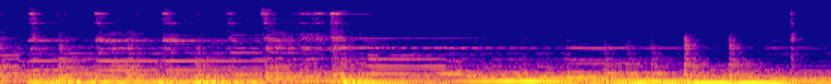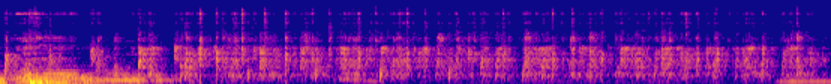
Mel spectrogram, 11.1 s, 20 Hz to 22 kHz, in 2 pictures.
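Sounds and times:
audience clapping: 0:05.2 - 0:11.0.

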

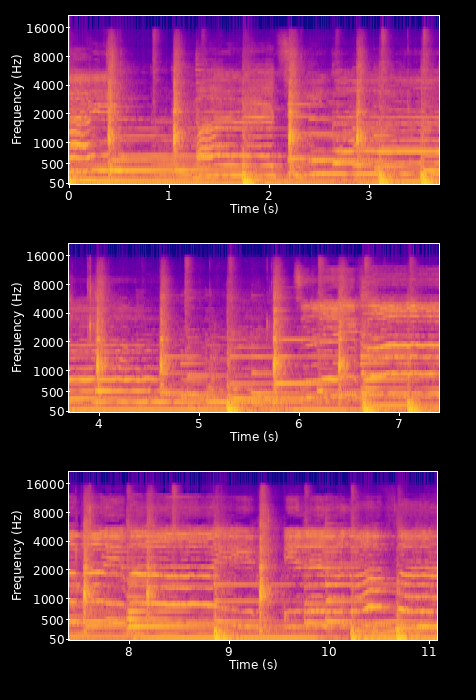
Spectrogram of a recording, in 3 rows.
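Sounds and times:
youth choir singing: 0:00.0 - 0:04.7, 0:05.8 - 0:11.0
bass and drumbeat accompaniment: 0:00.0 - 0:11.0.

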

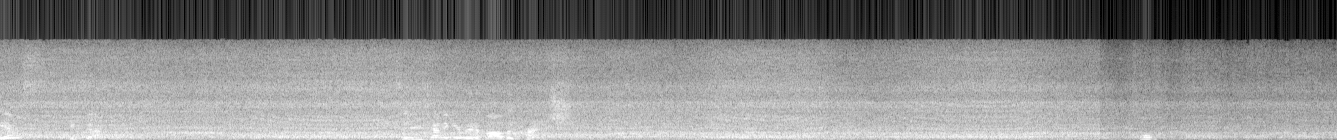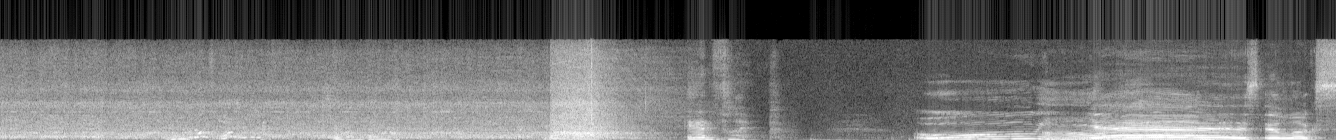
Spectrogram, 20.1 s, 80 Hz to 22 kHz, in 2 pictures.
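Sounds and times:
hair dryer blowing: 0:00.0 - 0:15.2.

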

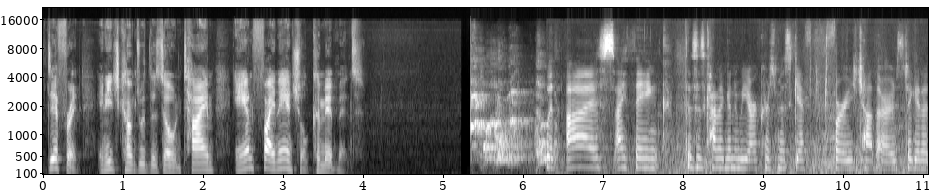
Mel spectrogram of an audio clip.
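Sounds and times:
dogs barking loudly: 0:05.4 - 0:06.4.

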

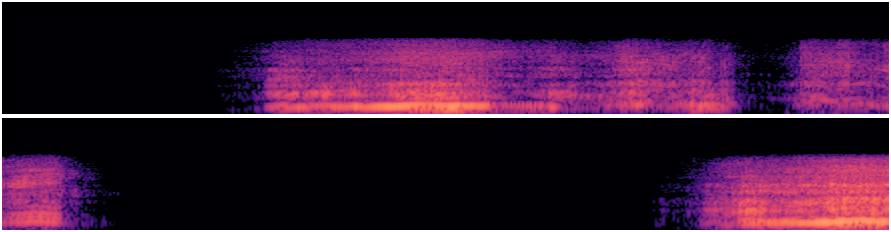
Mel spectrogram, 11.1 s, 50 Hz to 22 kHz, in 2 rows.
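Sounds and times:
dirt bike engine revving: 0:01.5 - 0:06.2, 0:10.0 - 0:11.0.

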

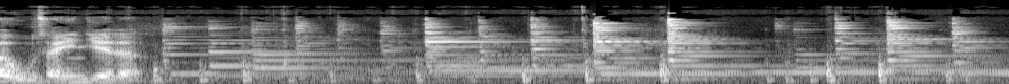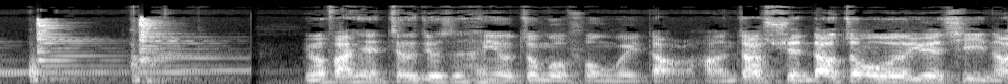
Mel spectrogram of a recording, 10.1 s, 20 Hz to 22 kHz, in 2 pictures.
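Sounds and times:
plucked zither melody: 0:00.0 - 0:06.4.

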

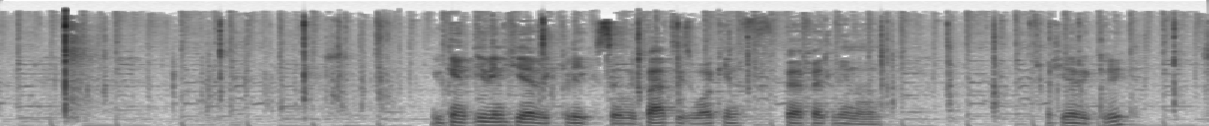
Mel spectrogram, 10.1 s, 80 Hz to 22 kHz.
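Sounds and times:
background music with beat: 0:00.0 - 0:10.0
plastic latch clicking: 0:00.5 - 0:03.5, 0:04.4 - 0:06.3, 0:07.2 - 0:10.0.

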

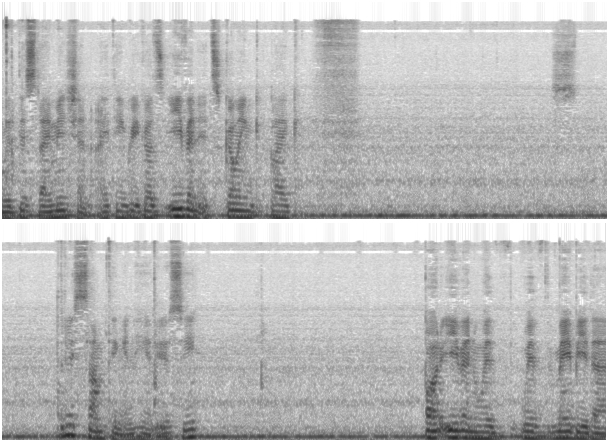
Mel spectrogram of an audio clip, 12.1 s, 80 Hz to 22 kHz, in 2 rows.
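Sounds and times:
low background hum: 0:00.0 - 0:12.0
short hiss: 0:03.1 - 0:03.6.

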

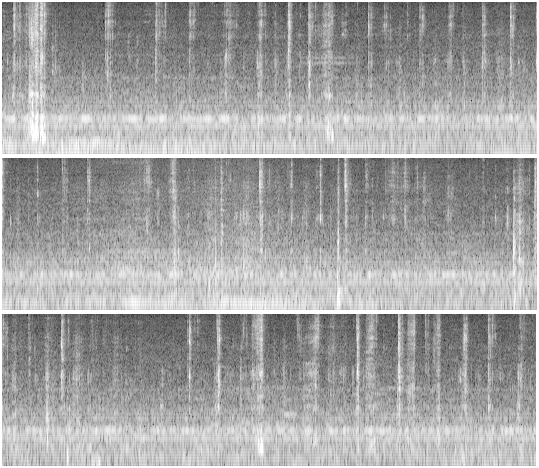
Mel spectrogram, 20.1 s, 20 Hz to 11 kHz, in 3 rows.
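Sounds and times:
chewing: 0:00.0 - 0:20.0
faint steady hum: 0:00.0 - 0:20.0.

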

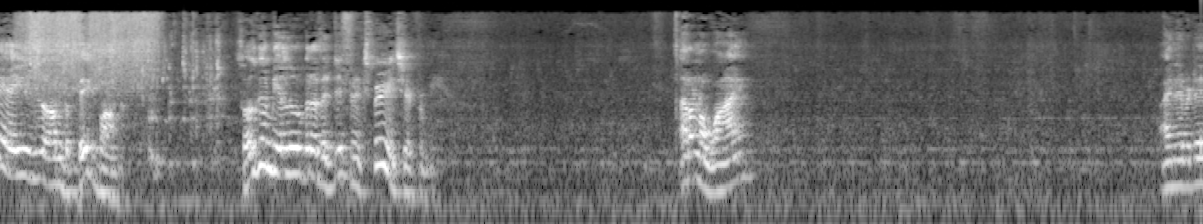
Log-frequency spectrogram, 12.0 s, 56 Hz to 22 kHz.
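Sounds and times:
washing machine running: 0:00.0 - 0:12.0.

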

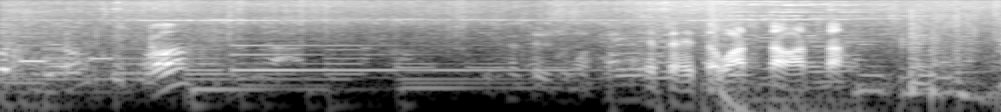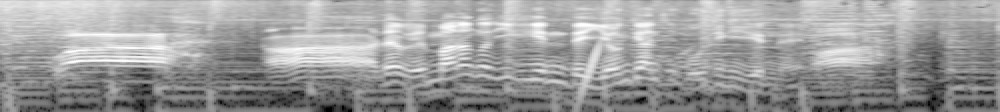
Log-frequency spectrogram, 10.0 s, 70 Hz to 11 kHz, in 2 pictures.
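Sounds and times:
background music: 0:00.0 - 0:10.0
meat sizzling on a grill: 0:00.0 - 0:10.0.

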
